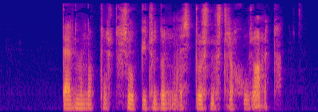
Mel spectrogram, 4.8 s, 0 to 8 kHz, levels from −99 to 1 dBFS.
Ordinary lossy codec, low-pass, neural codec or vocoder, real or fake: MP3, 32 kbps; 7.2 kHz; autoencoder, 22.05 kHz, a latent of 192 numbers a frame, VITS, trained on one speaker; fake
